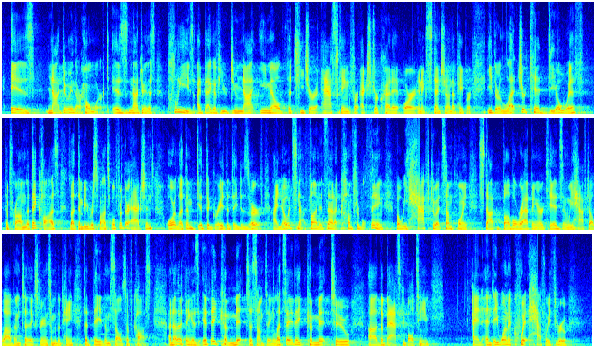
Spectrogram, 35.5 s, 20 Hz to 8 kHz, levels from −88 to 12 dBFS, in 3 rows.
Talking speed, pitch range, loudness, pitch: 205 wpm, 110-135 Hz, -19 LUFS, 125 Hz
